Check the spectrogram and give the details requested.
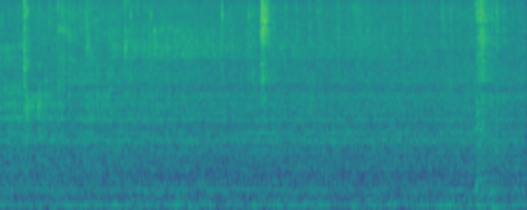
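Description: Faint sizzle of a tomato-pepper stew base frying in palm oil in a pot, over a steady low hum, with two light clicks.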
